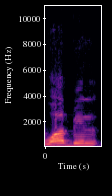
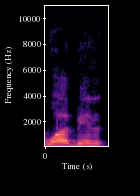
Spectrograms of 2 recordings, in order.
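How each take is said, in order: Both takes have the same delivery.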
